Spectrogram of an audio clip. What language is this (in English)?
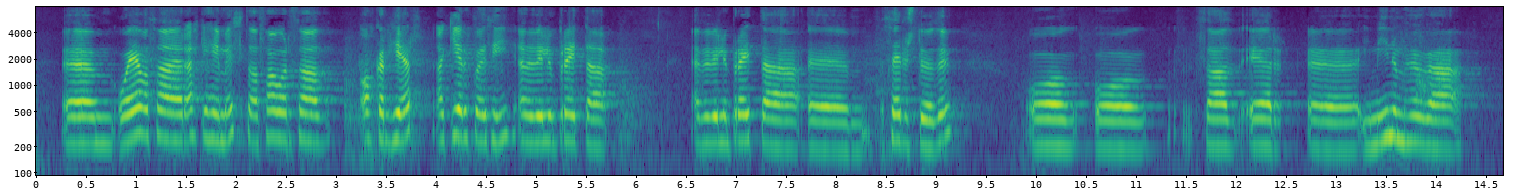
Icelandic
